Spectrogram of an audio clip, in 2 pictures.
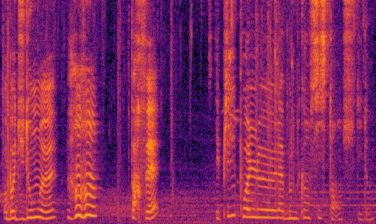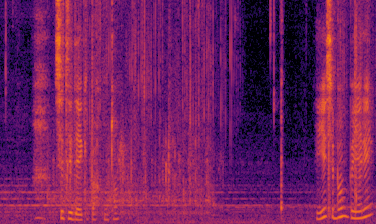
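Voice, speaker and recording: A high-pitched woman's voice, carrying a little hiss or hum, delivers chatty let's play commentary from a close desk microphone. She speaks to viewers, uses "hein" a lot, and lets out flustered yelps under stress.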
